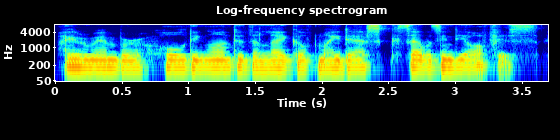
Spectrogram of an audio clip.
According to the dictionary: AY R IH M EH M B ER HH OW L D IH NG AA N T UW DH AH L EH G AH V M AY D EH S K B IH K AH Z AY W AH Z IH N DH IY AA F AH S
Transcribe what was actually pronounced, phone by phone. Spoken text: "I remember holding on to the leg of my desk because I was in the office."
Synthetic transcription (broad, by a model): AY R IH M EH M B ER HH OW L D IH NG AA N T UW DH AH L EH G AH V M AY D EH S K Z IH AH W AH Z IH N DH IY AA F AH S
